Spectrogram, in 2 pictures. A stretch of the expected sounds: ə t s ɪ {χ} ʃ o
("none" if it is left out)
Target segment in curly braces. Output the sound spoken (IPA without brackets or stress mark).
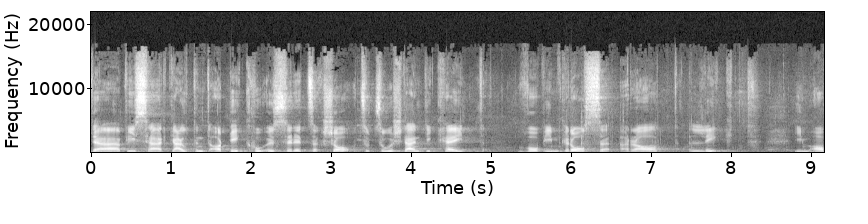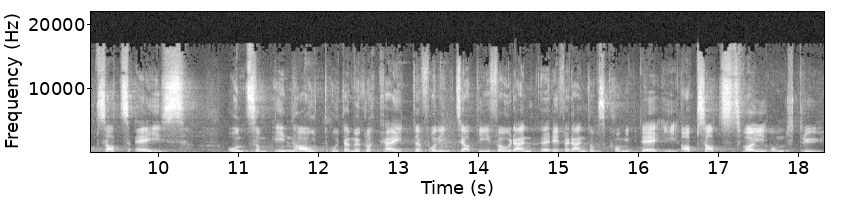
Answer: χ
